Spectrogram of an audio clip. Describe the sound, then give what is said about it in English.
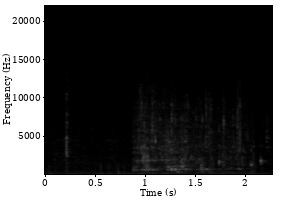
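Murky water splashes and trickles as it is poured into glasses. A soft, steady liquid rush starts about a second in and runs to the end, with a few brighter splashes and no voices. “pours the water into glasses”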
